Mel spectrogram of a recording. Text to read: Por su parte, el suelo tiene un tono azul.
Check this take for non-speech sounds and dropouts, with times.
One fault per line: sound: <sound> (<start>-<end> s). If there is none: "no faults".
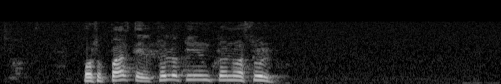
no faults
